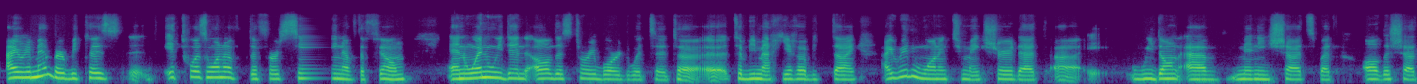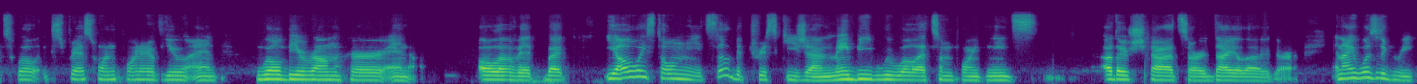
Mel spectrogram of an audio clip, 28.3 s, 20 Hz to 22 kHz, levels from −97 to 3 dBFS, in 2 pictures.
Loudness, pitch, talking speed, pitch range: -22 LUFS, 185 Hz, 185 wpm, 165-210 Hz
